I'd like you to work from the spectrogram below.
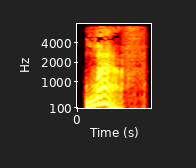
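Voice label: "laugh", spoken word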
